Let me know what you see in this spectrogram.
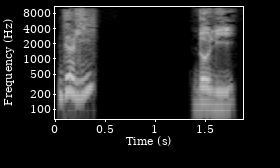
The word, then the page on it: Doli: French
